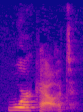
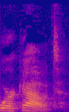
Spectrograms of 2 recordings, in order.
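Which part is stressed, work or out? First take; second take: work; out. First: The stress is on the first part, work. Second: The stress is on the second part, out. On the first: It is a noun meaning an exercise session. "we emphasize the first part" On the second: It is a verb meaning to exercise. "we stress the second element"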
